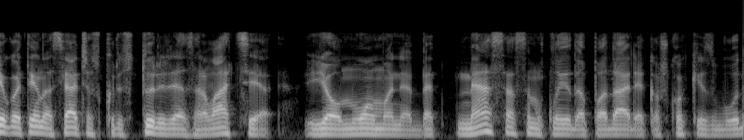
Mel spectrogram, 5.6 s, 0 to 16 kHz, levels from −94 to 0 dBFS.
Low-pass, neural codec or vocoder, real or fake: 7.2 kHz; none; real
